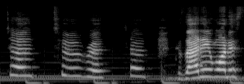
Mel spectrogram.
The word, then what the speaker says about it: Totoro: Now one movie that I wanted to talk about was My Neighbor Tora. And I did not get a chance to watch that. And I said it wrong again. My Neighbor Totoro.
